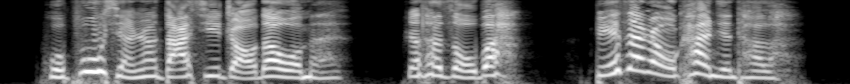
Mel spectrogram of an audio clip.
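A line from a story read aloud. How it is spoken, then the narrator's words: Loud shouting. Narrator (Chinese): 玛利亚 大声的喊着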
